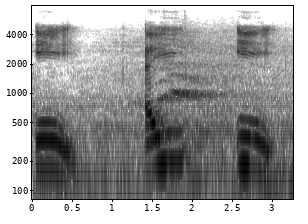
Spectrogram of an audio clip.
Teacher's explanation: یہ وسط زبان اور وسط تالو سے یہاں پر ادا نہیں ہوتی، کیونکہ یہ مدہ بن گئی ہے۔ ٹھیک ہے، حرف کو لمبا کرنا مجبوری بن جاتا ہے جب یہ ایسی حالت میں ہوتی ہے، تو یا ساکن ہو تو پھر اس کا یہ مخرج نہیں رہتا۔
